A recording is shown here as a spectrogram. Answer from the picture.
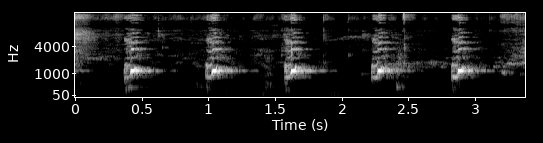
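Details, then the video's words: Decoy white-breasted waterhen giving five loud, clipped, nasal notes evenly spaced about 0.6 seconds apart, each a sharp mid-pitched bark with a quick fall, against a quiet background. "Tiếng quốc mồi kêu"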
